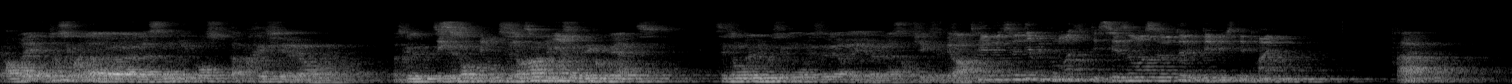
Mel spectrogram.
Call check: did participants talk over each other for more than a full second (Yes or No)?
Yes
